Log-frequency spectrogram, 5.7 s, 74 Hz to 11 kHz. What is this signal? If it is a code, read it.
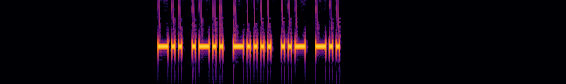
Morse code, heard as a keyed tone, about 36 wpm, 700 Hz. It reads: DL6UD
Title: DXCC-100 Call Signs - 5 Characters - Repeated 3x - 35wpm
